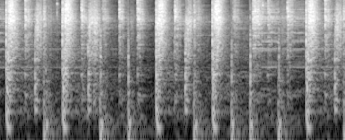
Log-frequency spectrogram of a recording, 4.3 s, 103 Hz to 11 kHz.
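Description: Drum tracks of a cinematic pop song playing back in a mix: deep kick drum hits and sharp snare hits in a steady groove, run through a drum bus with a Neve 33609 compressor and a parallel compression bus.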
